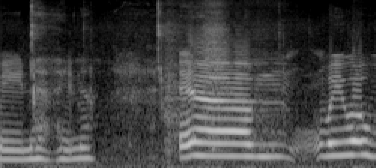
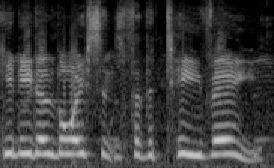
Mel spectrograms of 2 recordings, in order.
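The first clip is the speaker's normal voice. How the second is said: mock British official; exaggerated British nagging; British accent; 3 semitones higher than usual. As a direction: put on British for the joke. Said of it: "British people be like".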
